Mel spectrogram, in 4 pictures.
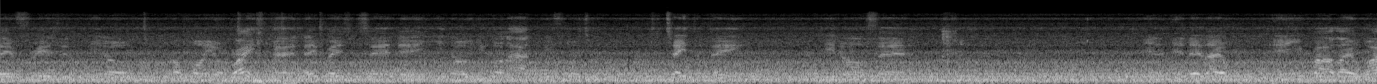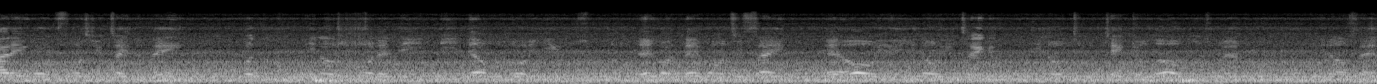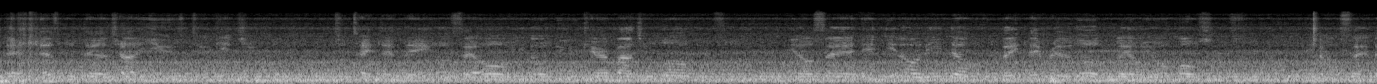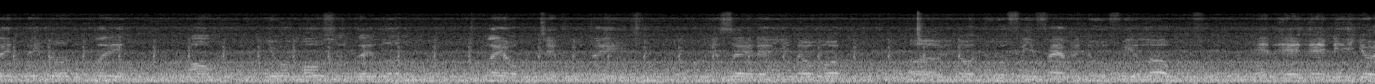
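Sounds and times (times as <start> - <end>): engine and tyre noise: 0.0 - 55.0.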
